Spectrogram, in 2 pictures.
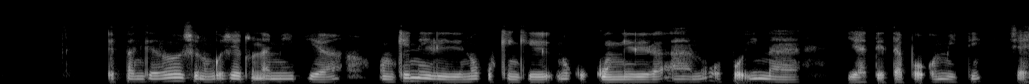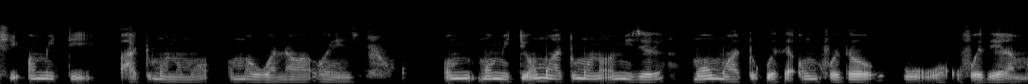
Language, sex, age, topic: Oshiwambo, male, 25-35, agriculture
